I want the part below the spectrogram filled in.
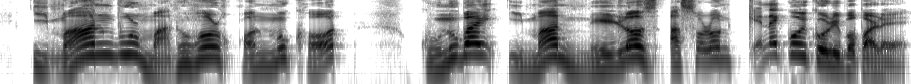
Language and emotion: Assamese, disgusted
